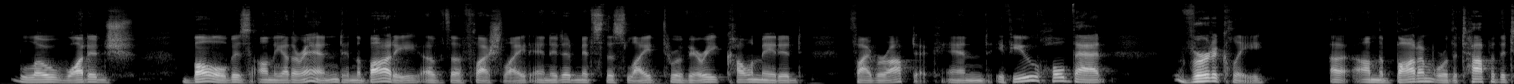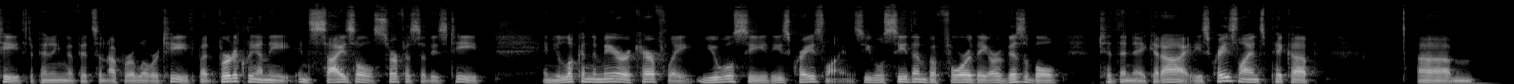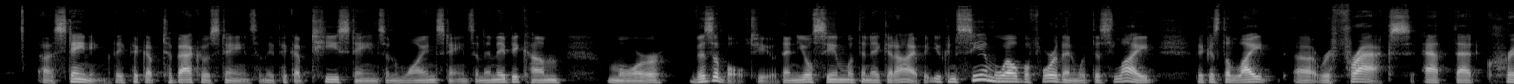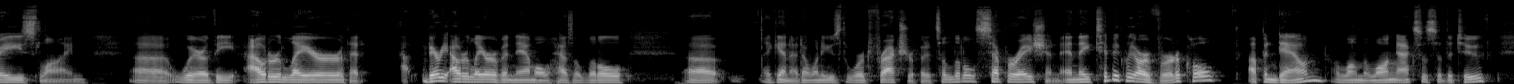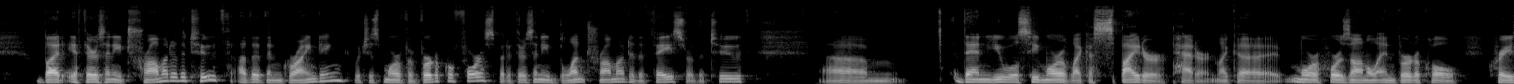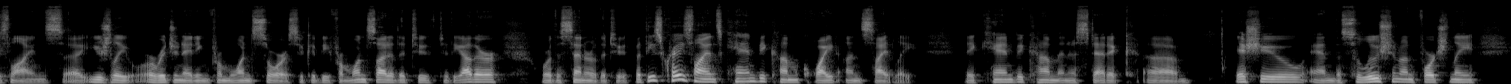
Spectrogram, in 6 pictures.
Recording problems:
uneven, jittery; strongly; from 26 s to 1:26

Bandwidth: 18 kHz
